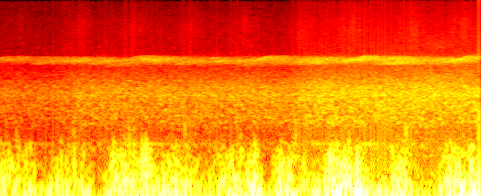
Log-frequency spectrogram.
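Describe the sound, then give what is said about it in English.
A dense chorus of frogs calling for females on a nice evening, heard from a driveway: a steady, unbroken high-pitched trill layered over a busy mix of low, pulsing croaks, moderately loud and continuous with no voices. “This is basically like going to a frog bar, is how I think of it. They're all clamoring for the ladies' attention.”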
